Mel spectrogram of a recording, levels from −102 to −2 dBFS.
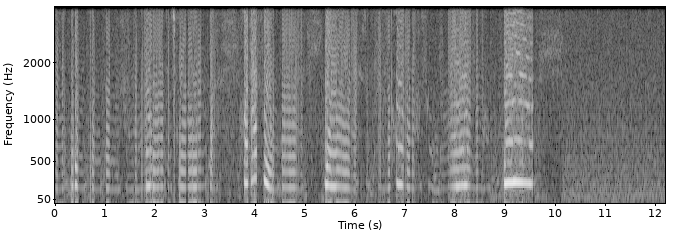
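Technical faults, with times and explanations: Throughout, mu-law and A-law mixed up: the speech was encoded with the A-law curve but decoded as mu-law, so each 8-bit code goes back through the wrong logarithmic table. Some levels come out inflated and others shrunk, bending the waveform into a harsh, gritty distortion, and the smallest codes land well above zero, filling pauses with hiss. The telephone band limit of 8000 samples a second still holds, with nothing above 4 kHz.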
